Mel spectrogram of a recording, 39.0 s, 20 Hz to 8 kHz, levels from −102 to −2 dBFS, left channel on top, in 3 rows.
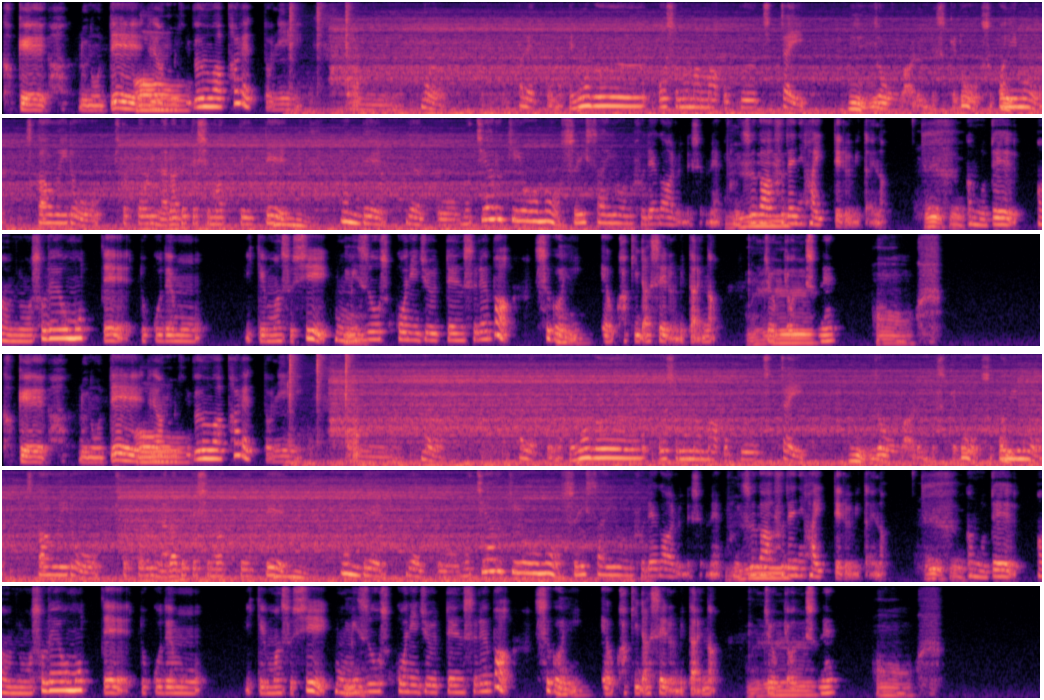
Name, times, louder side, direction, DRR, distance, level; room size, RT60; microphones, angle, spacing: voice 1, 0.0-5.5 6.4-9.0 9.2-10.0 10.9-13.0 13.3-14.2 14.5-16.6 16.8-24.0 24.5-25.7 25.9-28.5 29.2-32.3 32.7-34.9 35.5-36.4 37.2-37.3, equal, 5° left, 0.4 m, -30 dB
voice 2, 1.6-2.4 10.6-11.1 12.5-12.7 16.4-16.9 22.0-22.8 24.5-25.0 30.3-30.6 32.9-33.2 35.3-36.2 36.9-37.7, left 2 dB, 65° left, 0.6 m, -31 dB
Fire, 3.5-21.1, right 4 dB, 50° right, 0.6 m, -36 dB
4.1 x 2.0 x 2.2 m
head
